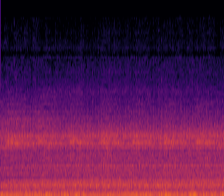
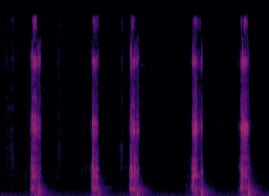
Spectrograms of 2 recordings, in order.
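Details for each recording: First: Vehicle with a roaring noise only while driving, front axle lifted: engine hums steadily while the raised front wheel spins on its CV axle, and that wheel bearing runs smooth with no growl or grind; normal wheel bearing. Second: Rough, gritty support bearing on the removed old axle, turned by hand: five short uneven scraping bursts; customer reported a rolling noise only while driving, opposite side quiet; whole axle replaced with new bearing.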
